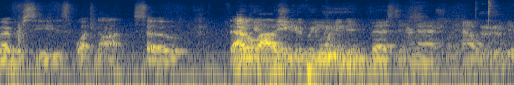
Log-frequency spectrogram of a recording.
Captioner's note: voiceover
